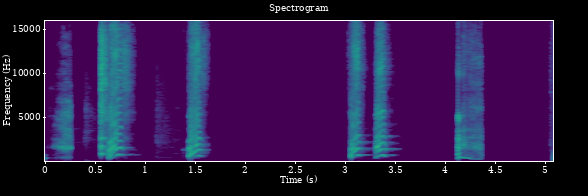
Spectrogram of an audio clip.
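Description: A person imitates a dog barking, giving a few short, sharp vocal barks in quick bursts separated by pauses, close to the mic and fairly loud, with no other sound around them.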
